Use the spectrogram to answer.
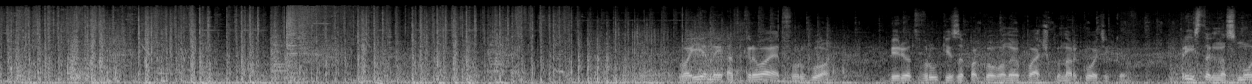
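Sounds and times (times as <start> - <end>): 
heavy gunfire as soldiers open fire on a van in a film scene: 0.0 - 7.6
speech: 6.9 - 12.5.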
